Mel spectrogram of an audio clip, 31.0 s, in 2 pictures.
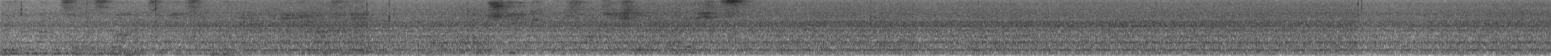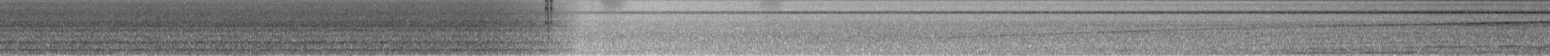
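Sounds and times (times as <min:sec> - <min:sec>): station sound: 0:00.0 - 0:07.6
multi-tone traction hum: 0:00.0 - 0:10.4
train running noise: 0:00.0 - 0:21.8.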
